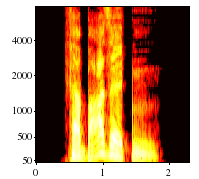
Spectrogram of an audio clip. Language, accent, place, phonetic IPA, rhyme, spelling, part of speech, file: German, Germany, Berlin, [fɛɐ̯ˈbaːzl̩tn̩], -aːzl̩tn̩, verbaselten, adjective / verb, De-verbaselten.ogg
- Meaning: inflection of verbaseln: 1. first/third-person plural preterite 2. first/third-person plural subjunctive II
